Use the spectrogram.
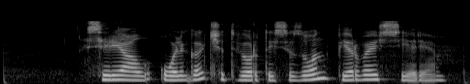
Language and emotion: Russian, neutral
